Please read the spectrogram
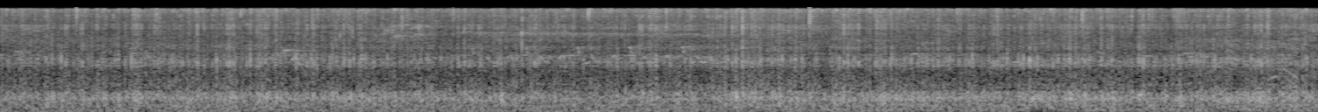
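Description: Skateboard wheels rolling over rough, cracked asphalt as the board coasts downhill without pushing: a steady, even rumble.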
